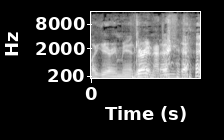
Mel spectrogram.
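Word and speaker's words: gerrymander: our panel at the Constitution Center I said Jerry Mander and someone corrected me and said it should be pronounced Gary Mander because Elbridge Gary uh was the uh originator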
